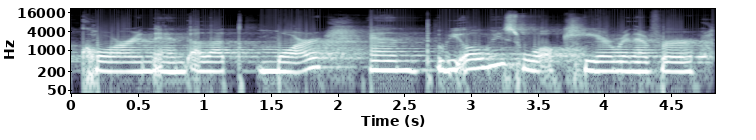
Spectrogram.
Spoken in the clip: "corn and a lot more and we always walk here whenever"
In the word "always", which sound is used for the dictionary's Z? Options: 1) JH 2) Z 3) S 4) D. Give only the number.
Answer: 3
